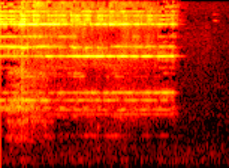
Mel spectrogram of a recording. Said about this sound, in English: I'm very unprofessional. My phone rang.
